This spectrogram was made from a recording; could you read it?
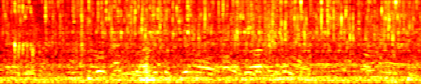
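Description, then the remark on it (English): Water pours steadily into yellow jerry cans at the one local water point of a camp on the outskirts of Baidoa, a continuous rushing trickle beneath the murmur of a big crowd of mostly women. “There's a big crowd around the one local water point, huge rows of yellow jerry cans waiting to be filled.”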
